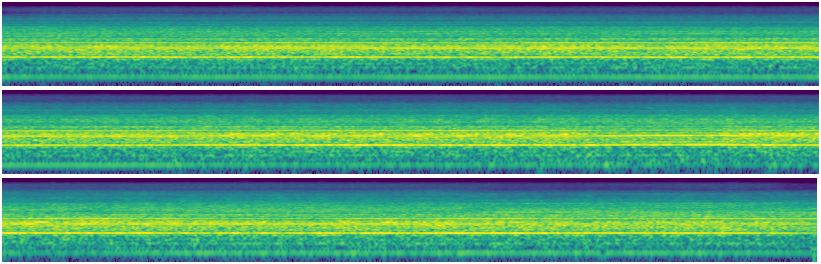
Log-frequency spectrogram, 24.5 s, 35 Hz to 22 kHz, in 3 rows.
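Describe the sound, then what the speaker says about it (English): A refurbished Hoover Turbopower Freedom U2262 cordless vacuum cleaner running on full power, sucking sand off a floor and workbench: a loud, steady motor whine and airflow roar, unbroken throughout, no voices. "Okay, now let's vacuum it up"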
